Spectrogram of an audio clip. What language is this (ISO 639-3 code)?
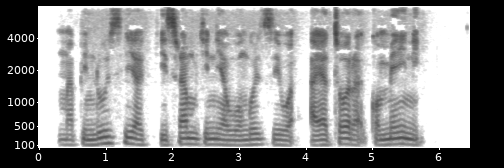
swa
